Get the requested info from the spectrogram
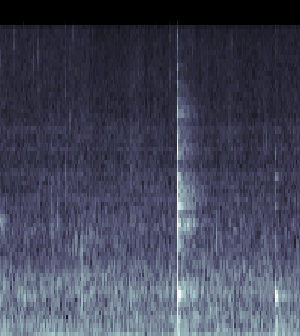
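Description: Forks clinking against dinner plates while eating: one sharp clink about two and a half seconds in and a lighter one about a second later, over quiet room tone.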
